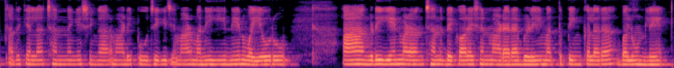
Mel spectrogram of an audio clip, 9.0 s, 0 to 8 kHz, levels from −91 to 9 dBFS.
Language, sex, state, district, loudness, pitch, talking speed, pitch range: Kannada, female, Karnataka, Bijapur, -16 LUFS, 180 Hz, 145 wpm, 175-185 Hz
